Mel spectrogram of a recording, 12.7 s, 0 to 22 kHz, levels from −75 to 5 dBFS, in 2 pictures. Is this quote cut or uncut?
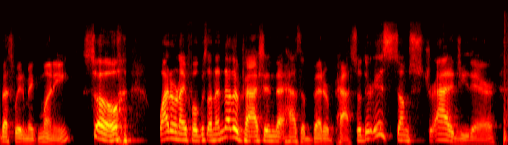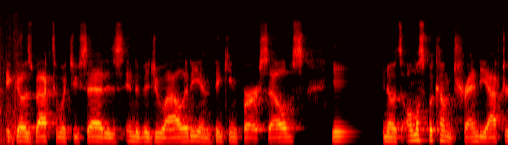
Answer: cut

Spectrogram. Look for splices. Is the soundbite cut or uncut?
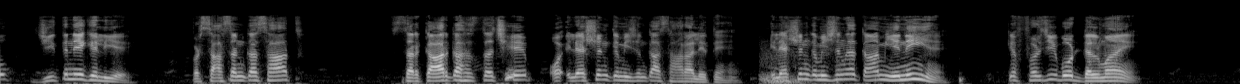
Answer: cut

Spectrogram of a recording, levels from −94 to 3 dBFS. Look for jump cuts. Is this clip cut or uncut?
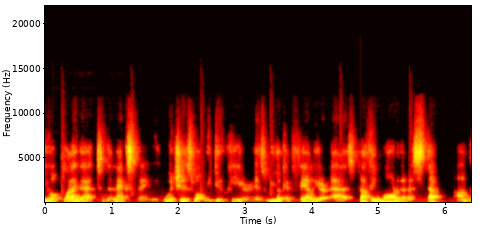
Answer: uncut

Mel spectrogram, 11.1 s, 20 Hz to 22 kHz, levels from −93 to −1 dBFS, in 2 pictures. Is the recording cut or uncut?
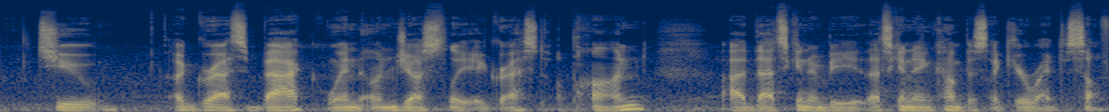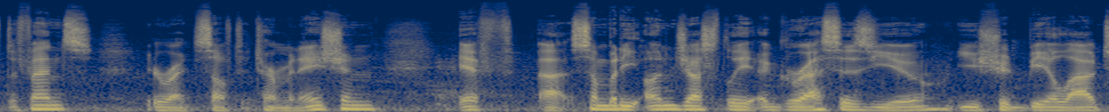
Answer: uncut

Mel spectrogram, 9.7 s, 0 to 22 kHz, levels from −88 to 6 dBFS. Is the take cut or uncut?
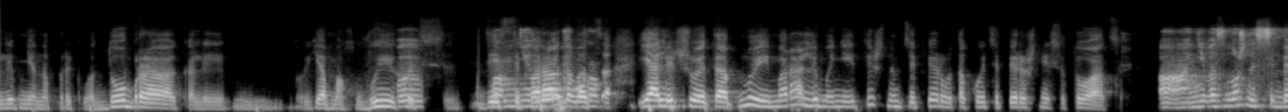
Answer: cut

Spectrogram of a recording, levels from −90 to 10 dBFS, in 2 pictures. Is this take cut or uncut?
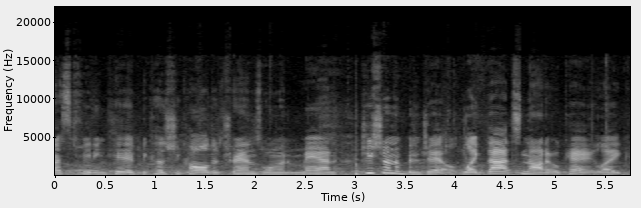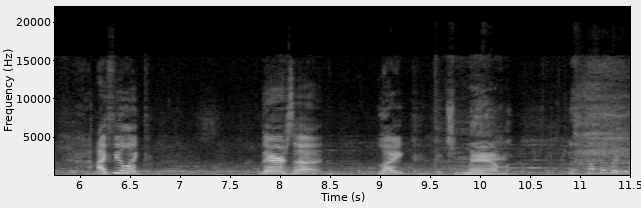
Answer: uncut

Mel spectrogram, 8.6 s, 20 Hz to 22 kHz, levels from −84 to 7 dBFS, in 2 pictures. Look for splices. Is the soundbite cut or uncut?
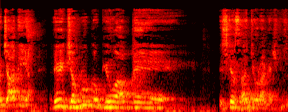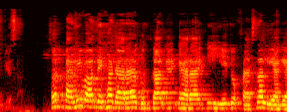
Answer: uncut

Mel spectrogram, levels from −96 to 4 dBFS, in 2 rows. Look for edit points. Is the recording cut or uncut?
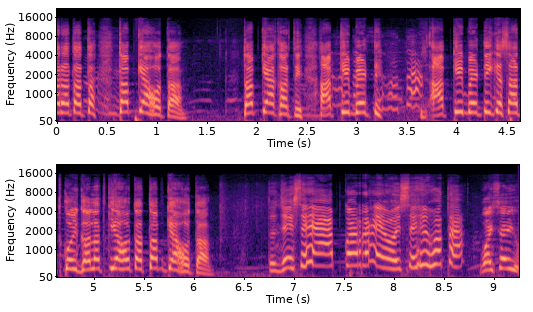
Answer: uncut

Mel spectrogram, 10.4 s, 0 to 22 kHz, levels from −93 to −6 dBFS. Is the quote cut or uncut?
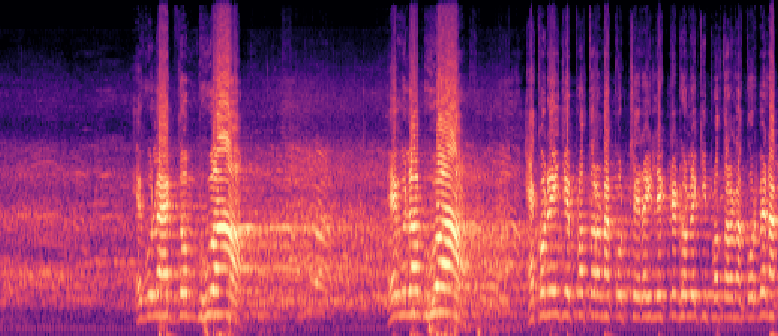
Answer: cut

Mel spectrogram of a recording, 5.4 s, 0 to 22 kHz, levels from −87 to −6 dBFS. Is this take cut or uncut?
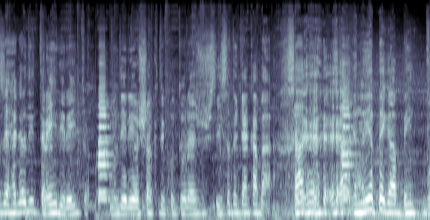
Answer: cut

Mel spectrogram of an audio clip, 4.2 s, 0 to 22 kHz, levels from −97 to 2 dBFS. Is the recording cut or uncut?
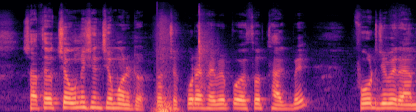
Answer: cut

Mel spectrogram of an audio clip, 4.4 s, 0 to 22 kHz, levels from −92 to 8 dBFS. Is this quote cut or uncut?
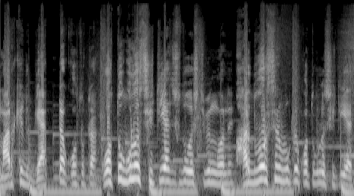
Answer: cut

